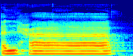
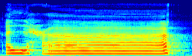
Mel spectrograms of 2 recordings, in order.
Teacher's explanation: So here as well, you're going to see that there is a شدة on the قاف، and you are going to read this for six count followed by raising the voice just a little bit on the قاف · Shown in: second take · Now if you do not do نبر، it can sound like الحاقة.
